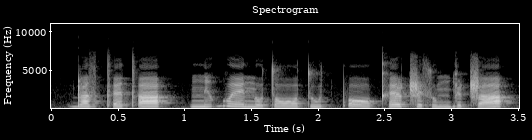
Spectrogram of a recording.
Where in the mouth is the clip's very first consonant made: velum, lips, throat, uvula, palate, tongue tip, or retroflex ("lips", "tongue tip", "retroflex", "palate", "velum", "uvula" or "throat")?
retroflex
